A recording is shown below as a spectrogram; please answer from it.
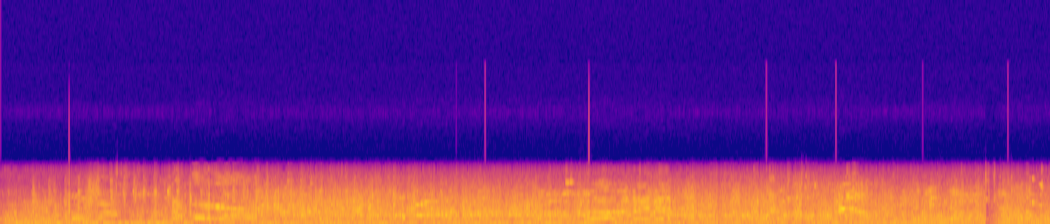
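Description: Miniature ride-on railway train running through a tunnel, a steady rumble of wheels and engine, with voices calling out over it in long sliding, rising and falling whoops.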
